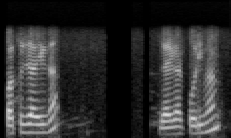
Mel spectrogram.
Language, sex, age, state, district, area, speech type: Bengali, male, 30-45, West Bengal, North 24 Parganas, urban, conversation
